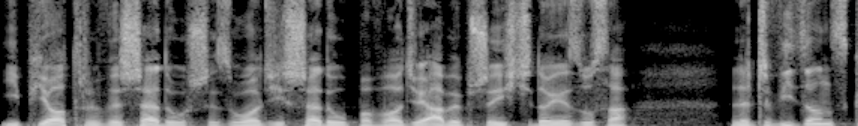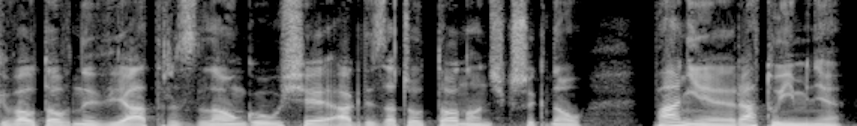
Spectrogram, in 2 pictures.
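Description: Low-voiced man reading scripture. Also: slow. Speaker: scripture reader.

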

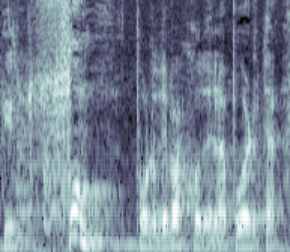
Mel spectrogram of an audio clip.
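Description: A man's voice: medium pitch, expressive, unhurried, warm tone. A man hosting a radio show, telling jokes, laughing often and acting out the voices of the people in them. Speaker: radio host. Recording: noisy radio broadcast.

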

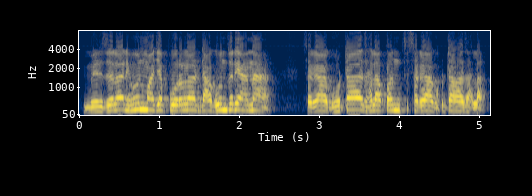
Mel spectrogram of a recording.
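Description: A man's voice: high voice, moderate pace, voice pushed up, lightly acted. A man voicing a desperate old village father who cries out in despair in rustic dialect.

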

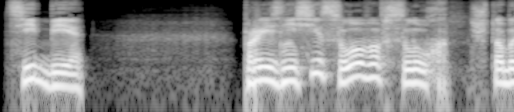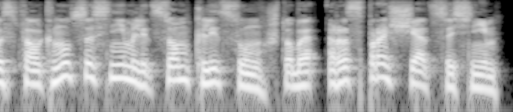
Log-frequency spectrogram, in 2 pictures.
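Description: A man reading an audiobook and voicing a calm female therapist who questions gently but insistently. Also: on the high side, measured pace, dry recording, voice pushed up. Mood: gently probing. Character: calm, probing female therapist, middle-aged.

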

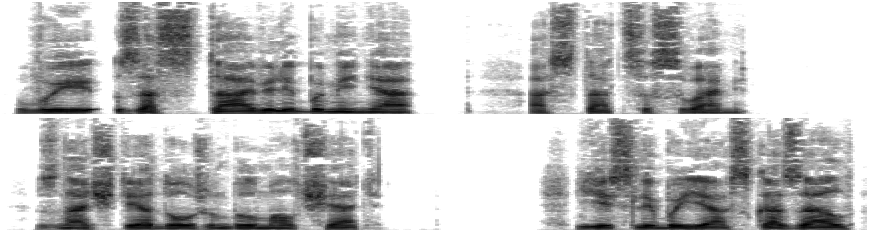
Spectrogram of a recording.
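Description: A man reading an audiobook, voicing a humble old man who speaks softly and with restraint. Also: a bass voice, dry recording, studio quality, full character voice. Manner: soft, subdued, restrained.

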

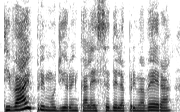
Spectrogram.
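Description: A woman voicing a quiet, reserved young farmer who speaks tersely. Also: medium pitch, quick pace, natural voice. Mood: inviting. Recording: muffled lo-fi recording.

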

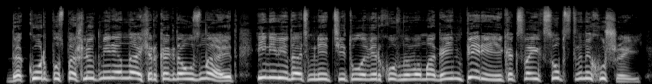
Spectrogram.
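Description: A man voicing a fretful young boy wizard-fairy who whines in a raised, high voice. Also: a little fast, darkish tone, no room sound, studio quality. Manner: whiny, fretful.

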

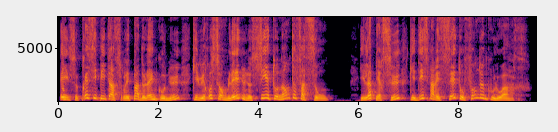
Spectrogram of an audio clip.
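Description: An expressive audiobook narrator reading a classic adventure novel. The voice is breathy, with lively rises and falls in pitch, carrying the action forward. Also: unhurried. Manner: expressive storytelling.

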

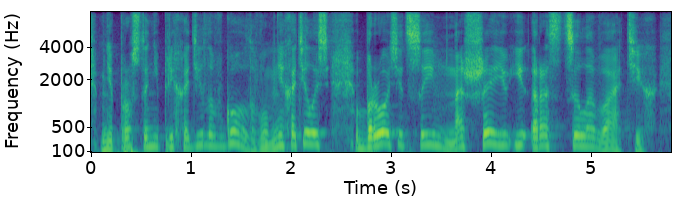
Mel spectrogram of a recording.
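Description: This scripted audiobook of humorous literary fiction is read by a man whose voice sits in the mid range. His storytelling is expressive and playfully mock-earnest.

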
